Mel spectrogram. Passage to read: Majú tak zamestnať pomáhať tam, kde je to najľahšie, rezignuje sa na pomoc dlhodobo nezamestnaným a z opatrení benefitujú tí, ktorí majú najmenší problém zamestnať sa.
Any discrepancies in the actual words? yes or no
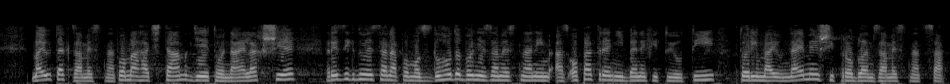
no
